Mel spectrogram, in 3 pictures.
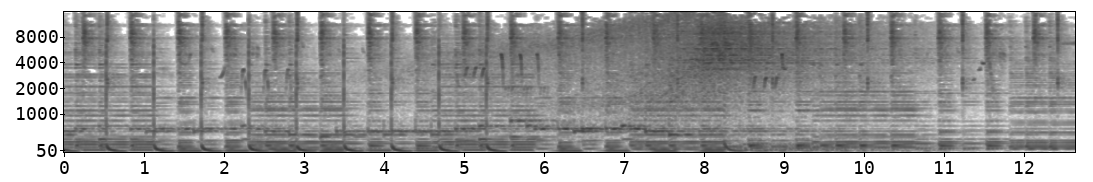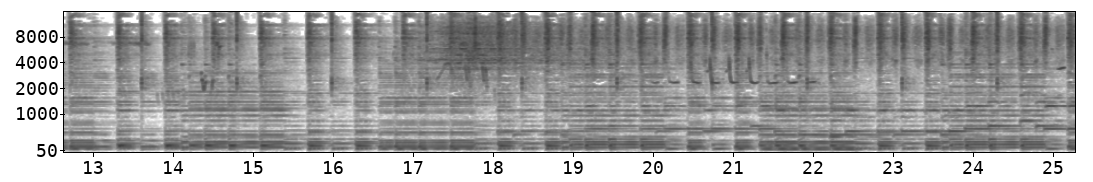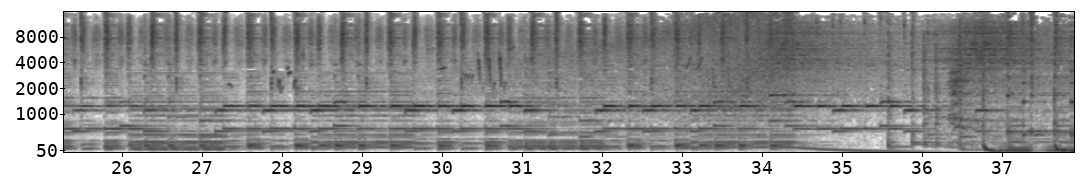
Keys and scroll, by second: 12.5 ctrl+z.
